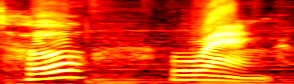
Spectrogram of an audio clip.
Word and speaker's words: harangue: in this video uh the word is herang and the pronunciation is her rang all right um as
